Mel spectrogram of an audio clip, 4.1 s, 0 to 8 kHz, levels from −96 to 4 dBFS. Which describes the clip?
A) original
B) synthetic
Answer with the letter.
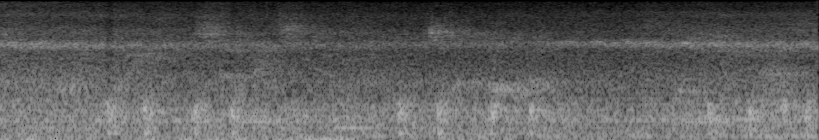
A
